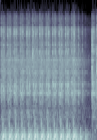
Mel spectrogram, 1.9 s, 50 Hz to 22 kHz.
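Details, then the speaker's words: Yamaha 650 V Star, dusty after sitting a while, choke on: lumpy uneven idle near eight beats a second, front cylinder not firing and barely warm. "You can definitely tell that that front cylinder is not running. Hardly any heat."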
